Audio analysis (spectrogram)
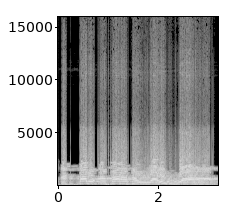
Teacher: ومعنى هذا أن أبا جعفر أبدل قول الله تعالى أحسن أساسا ورؤيا، وبعد الإبدال أدغم الياء في الياء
